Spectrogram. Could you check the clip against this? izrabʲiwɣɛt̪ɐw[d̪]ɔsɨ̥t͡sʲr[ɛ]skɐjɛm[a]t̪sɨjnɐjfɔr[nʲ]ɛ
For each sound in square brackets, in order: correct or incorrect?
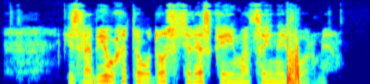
correct, correct, correct, incorrect: mʲ

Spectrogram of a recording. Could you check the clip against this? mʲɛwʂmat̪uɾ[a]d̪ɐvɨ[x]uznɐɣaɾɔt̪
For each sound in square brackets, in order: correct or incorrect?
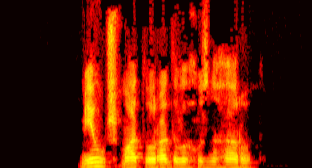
correct, correct

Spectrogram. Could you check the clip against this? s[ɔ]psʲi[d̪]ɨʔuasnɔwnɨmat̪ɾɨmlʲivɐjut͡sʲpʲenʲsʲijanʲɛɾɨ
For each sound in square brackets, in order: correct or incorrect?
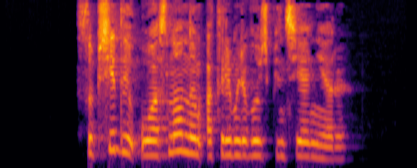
incorrect: u, correct

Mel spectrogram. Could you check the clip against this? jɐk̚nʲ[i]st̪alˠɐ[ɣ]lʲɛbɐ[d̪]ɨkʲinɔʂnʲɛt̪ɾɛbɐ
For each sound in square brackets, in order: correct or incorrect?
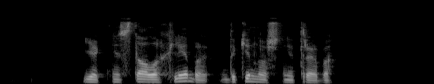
incorrect: ɛ, incorrect: x, correct

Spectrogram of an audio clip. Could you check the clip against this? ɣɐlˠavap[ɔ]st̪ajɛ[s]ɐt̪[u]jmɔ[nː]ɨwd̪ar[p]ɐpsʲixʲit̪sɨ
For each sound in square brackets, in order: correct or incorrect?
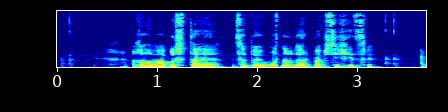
incorrect: u, incorrect: z, incorrect: ɔ, incorrect: n, correct

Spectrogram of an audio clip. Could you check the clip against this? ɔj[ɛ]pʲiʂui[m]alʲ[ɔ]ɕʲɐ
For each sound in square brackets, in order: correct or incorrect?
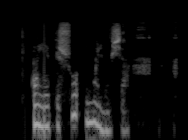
incorrect: a, correct, incorrect: u

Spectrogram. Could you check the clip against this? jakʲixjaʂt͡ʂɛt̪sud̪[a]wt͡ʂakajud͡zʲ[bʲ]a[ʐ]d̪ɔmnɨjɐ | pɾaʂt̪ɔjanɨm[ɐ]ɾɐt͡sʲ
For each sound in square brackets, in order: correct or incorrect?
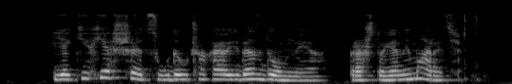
incorrect: ɐ, correct, incorrect: z, incorrect: a

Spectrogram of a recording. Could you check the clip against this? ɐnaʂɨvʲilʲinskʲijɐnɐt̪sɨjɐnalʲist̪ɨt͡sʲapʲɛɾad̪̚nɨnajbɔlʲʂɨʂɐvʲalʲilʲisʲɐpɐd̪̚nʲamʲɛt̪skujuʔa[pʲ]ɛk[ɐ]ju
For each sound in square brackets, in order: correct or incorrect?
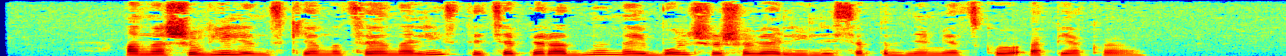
correct, correct

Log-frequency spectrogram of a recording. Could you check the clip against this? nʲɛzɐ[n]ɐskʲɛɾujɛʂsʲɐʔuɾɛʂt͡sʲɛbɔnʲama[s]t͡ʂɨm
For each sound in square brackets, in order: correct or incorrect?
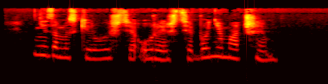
incorrect: m, incorrect: none

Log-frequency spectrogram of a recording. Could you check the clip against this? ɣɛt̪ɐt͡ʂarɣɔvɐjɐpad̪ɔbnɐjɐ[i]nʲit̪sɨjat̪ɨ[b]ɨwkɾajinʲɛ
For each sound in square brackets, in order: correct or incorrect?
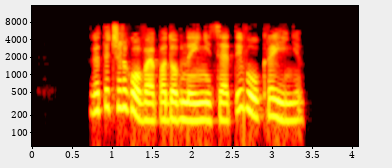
correct, incorrect: v

